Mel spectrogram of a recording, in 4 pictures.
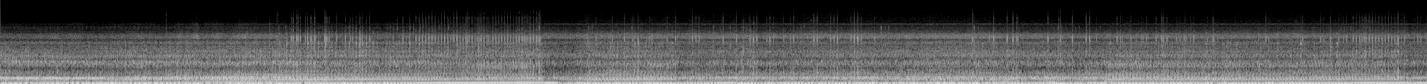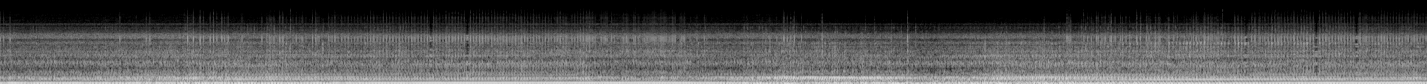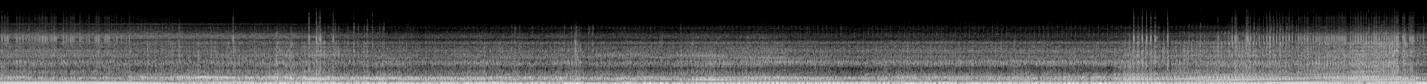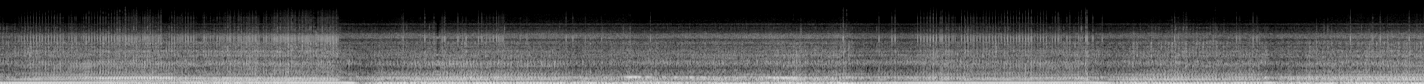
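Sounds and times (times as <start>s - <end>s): deep rumble: 0.0s - 57.0s
motorcycle engine running: 0.0s - 57.0s.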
